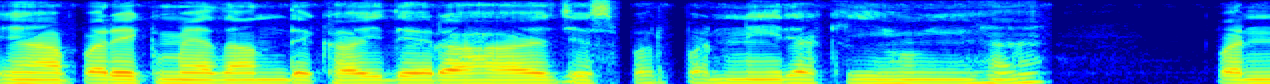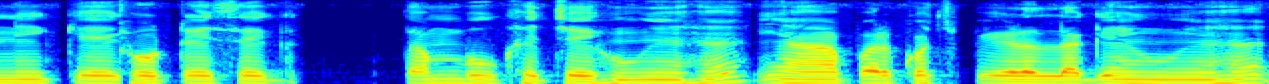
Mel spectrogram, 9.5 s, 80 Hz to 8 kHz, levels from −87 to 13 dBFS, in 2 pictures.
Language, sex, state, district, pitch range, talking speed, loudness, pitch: Hindi, male, Chhattisgarh, Jashpur, 120-130 Hz, 190 wpm, -19 LUFS, 125 Hz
